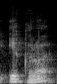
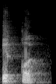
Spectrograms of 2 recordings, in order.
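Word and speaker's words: اقرأ: We don't say iqra, we say iqra, iq, and not a simple iq, but iqra, iq, iqra. And then we look here,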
